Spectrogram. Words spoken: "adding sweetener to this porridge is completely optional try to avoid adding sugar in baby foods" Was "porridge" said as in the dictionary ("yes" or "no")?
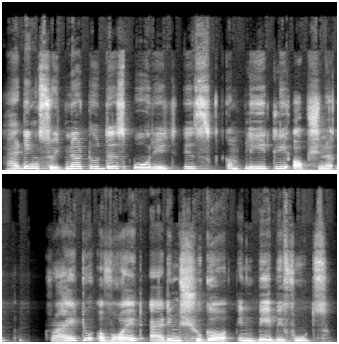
yes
